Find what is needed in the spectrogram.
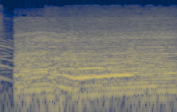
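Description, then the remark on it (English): A car suddenly roars to life and burns rubber as a looter drives it off from a Dodge dealership in San Leandro, California, its engine revving hard over a loud, continuous, sustained screech of spinning tires. “That's a looter burning rubber as thieves have a field day at this Dodge dealership in San Leandro, California.”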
